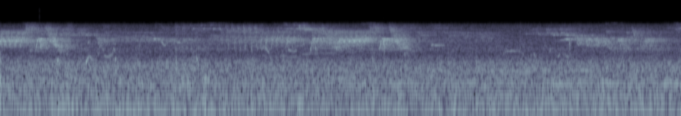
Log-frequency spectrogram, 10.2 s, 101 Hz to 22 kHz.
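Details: Nest-camera recording from a white-tailed eagle nest in Lower Kama National Park, Tatarstan, 25 June 2024, as the adults feed eaglets in the morning; high, thin chirps and short trills sound intermittently above constant rushing noise.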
